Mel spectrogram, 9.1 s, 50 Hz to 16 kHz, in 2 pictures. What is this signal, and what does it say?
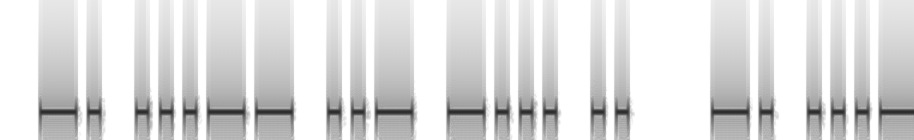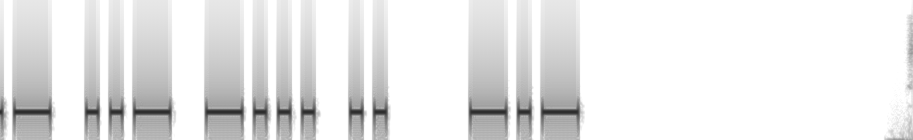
Morse code, heard as a keyed tone, about 20 wpm, 700 Hz. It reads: N3UBI N3UBI K
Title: Speed-Racing Common QSO Phrases Encore - 20wpm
